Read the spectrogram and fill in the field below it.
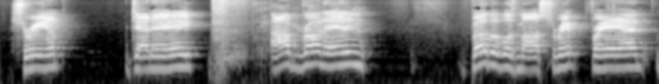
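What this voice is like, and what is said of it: Forrest Gump character impression. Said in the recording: “my impression of Forrest Gump”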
